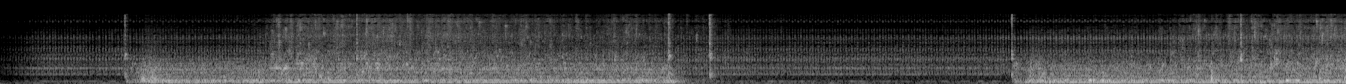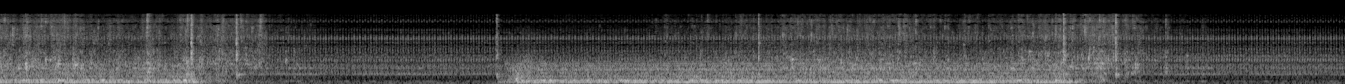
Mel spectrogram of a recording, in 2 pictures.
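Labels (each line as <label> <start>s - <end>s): A steady mechanical rattling. 0.0s - 26.9s
A dull, steady mechanical sound like a medium-sized engine. 1.2s - 7.2s
A dull splashing sound of water. 2.5s - 6.9s
A dull, steady mechanical sound like a medium-sized engine. 10.0s - 15.7s
A dull splashing sound of water. 11.6s - 16.3s
A dull, steady mechanical sound like a medium-sized engine. 18.6s - 24.3s
A dull splashing sound of water. 20.2s - 26.9s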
